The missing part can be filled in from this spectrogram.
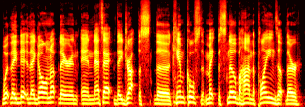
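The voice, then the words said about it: Weak put-on Southern US accent. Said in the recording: “You've got some really good accents. Your southern accent, boy, it's not really that good. You need to work on that, fella.”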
